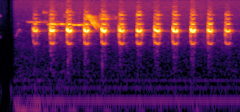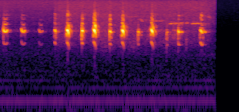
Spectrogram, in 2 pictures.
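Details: Wilson's Snipe giving its "kak" call, like a squeaky wheel: a rapid, even series of squeaky, sharp notes, about four per second, usually given at regular intervals from a perch such as a fence post or the ground; nothing else is heard.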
